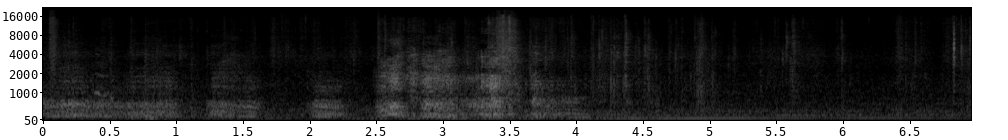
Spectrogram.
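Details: Six-week-old puppies at rough play, one pup acting the bully with tail wagging; short gruff growls and scuffling bursts come in uneven clusters, with a low steady hum underneath.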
